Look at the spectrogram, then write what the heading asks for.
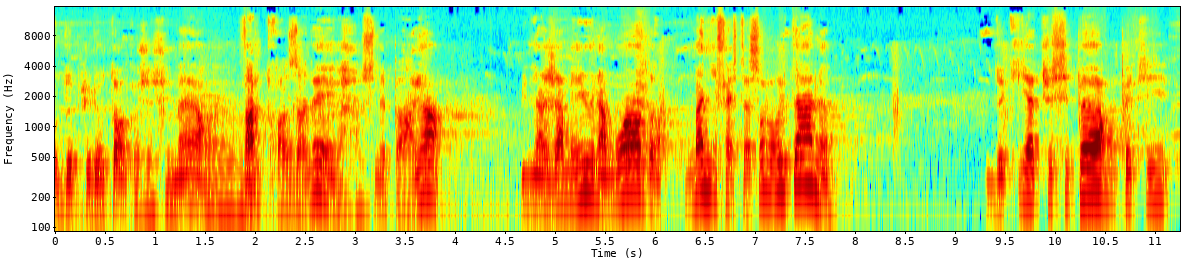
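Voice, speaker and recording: A man's voice: on the high side, close to an everyday voice. A man playing a self-satisfied older village mayor in an audio drama, with a pompous, paternal way of talking. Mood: condescending reassurance. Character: smug, falsely kindly older village mayor. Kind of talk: theatrical monologue in an audio play. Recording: echoey room, faint background noise.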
